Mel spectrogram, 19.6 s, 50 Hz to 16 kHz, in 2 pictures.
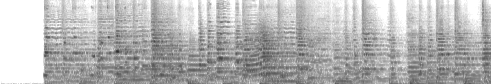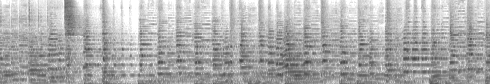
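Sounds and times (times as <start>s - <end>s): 
ragtime orchestra playing a rag: 0.9s - 19.6s.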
